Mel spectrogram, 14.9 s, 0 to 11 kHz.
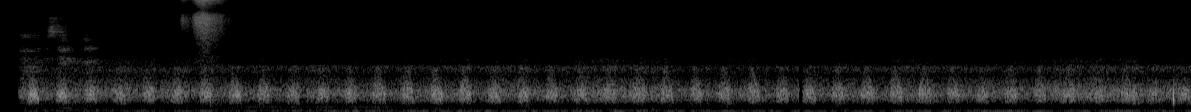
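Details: First-time home fetal Doppler use, heartbeat found after about 8 minutes of searching: rapid, regular whooshing pulses of a fetal heartbeat at roughly 165 beats a minute.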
